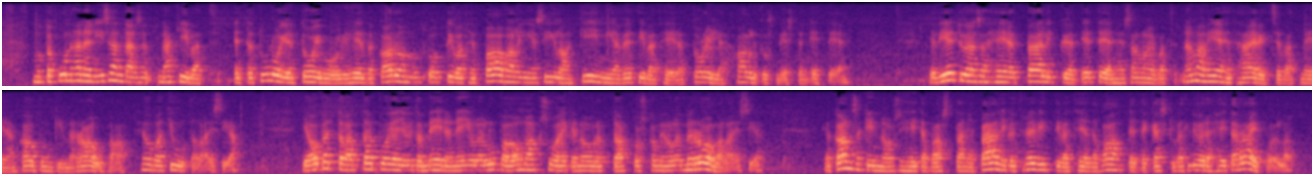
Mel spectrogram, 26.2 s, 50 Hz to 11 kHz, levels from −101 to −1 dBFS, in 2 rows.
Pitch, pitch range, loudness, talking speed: 190 Hz, 175-215 Hz, -21 LUFS, 160 wpm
